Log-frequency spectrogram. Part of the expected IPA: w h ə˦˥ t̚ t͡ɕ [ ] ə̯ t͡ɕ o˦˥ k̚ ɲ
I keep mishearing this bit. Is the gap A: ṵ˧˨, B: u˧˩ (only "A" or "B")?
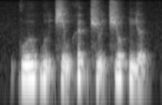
A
